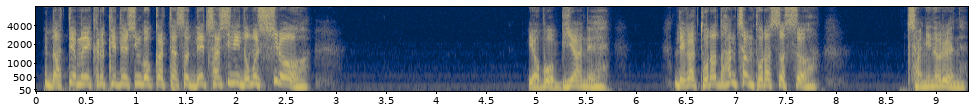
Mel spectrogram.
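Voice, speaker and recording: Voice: mid-range voice, fairly bright tone, dry recording, clean studio sound, lightly acted. A man reading the part of a greedy husband who demands money and later stammers apologies.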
